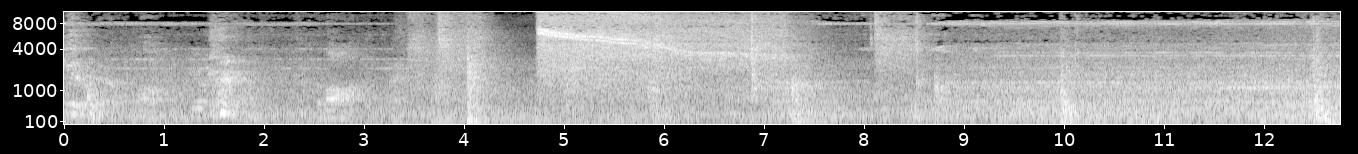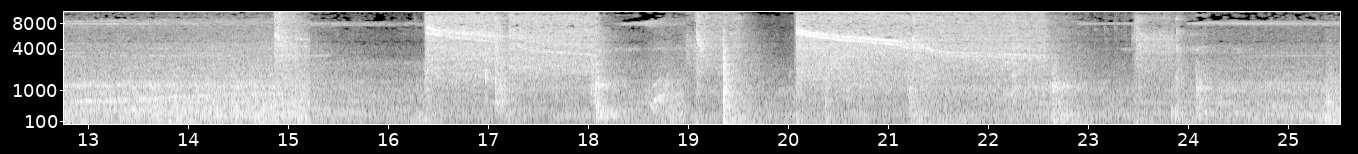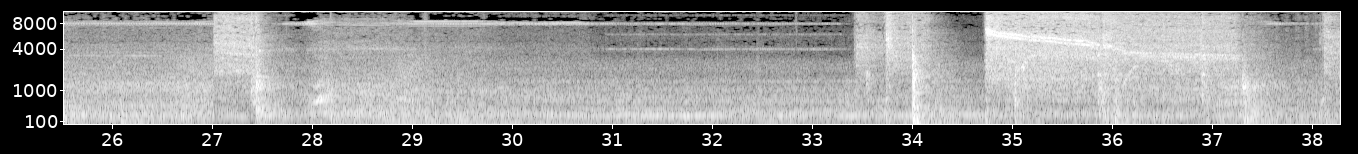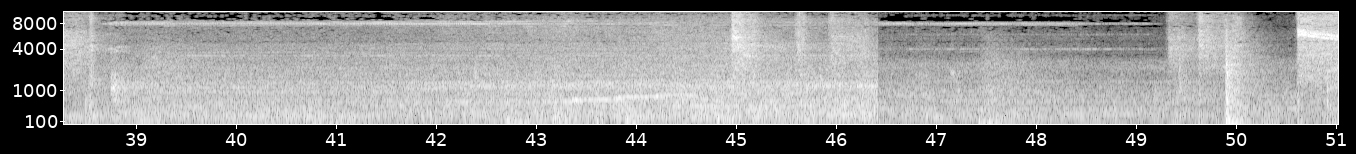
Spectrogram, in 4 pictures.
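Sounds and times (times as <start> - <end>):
machine running: 33.4 - 48.3.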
